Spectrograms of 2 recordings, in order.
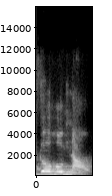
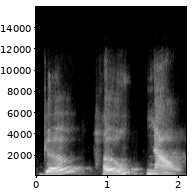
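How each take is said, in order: First: The O vowel is said carelessly, without attention. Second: The O vowel is said carefully and fully. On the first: The speaker calls it wrong. "if you don't pay attention on the pronunciation, you tend to read it as" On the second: The speaker calls it right. "You have to read it as"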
